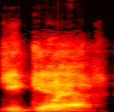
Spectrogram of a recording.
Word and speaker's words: Giger: HR guider je sais pas gig ou qu'on prononceer est allemand c'est allemand c'est Giger allemand et puis ouais on on ont implanté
